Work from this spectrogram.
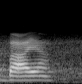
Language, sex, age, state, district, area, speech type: Urdu, female, 18-30, Uttar Pradesh, Gautam Buddha Nagar, rural, read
